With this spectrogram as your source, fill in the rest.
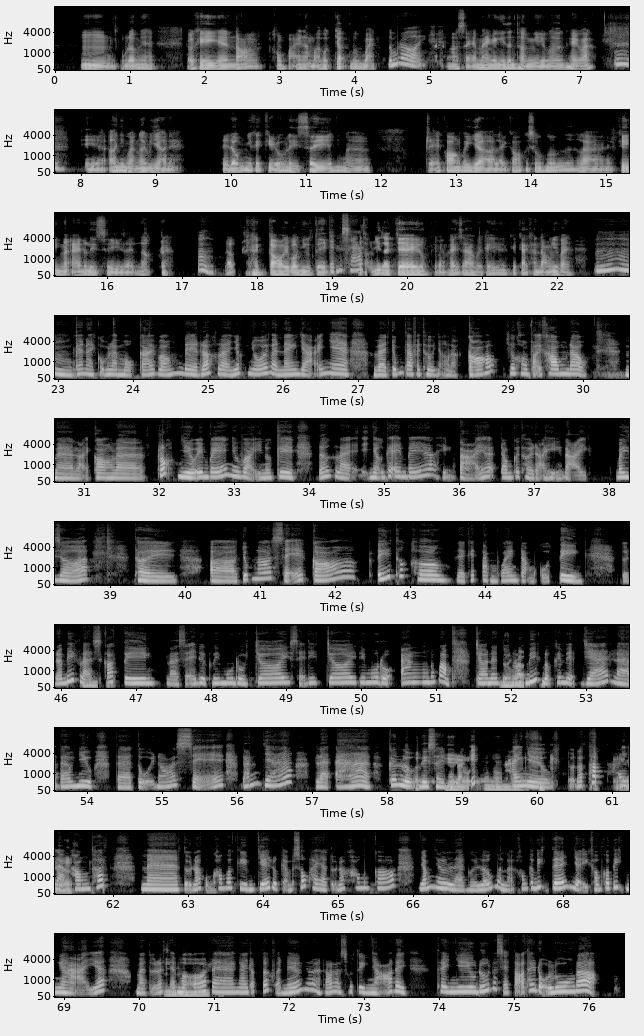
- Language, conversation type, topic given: Vietnamese, podcast, Trong dịp Tết, gia đình bạn thường thực hiện những nghi thức nào?
- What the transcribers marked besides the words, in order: static; distorted speech; other background noise; laughing while speaking: "ra"; tapping; chuckle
